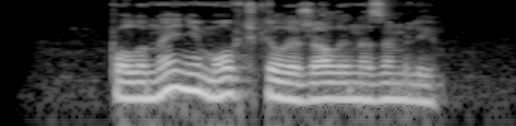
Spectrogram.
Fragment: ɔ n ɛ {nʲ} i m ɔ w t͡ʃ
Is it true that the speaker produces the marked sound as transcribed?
yes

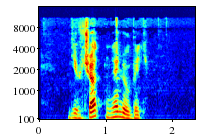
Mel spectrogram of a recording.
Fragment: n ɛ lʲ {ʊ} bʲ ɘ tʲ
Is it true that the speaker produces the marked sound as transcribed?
no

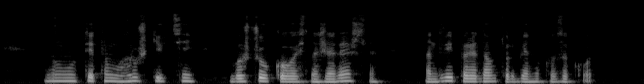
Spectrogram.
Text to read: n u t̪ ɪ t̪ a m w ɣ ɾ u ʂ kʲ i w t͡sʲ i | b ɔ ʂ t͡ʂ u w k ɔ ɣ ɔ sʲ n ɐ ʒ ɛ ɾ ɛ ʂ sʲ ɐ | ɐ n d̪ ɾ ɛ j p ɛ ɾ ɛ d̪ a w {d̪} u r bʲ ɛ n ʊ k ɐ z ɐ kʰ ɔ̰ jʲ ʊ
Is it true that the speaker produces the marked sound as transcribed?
no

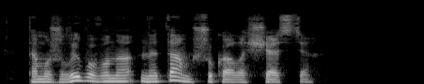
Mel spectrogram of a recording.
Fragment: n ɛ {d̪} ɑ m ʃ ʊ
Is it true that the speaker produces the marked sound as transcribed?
no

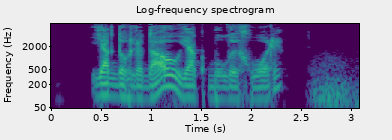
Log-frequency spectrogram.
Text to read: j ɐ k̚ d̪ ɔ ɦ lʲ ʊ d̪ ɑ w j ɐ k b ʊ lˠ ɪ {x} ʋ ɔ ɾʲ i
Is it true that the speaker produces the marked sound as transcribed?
yes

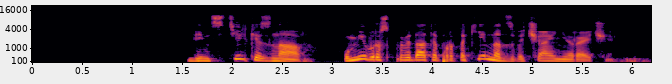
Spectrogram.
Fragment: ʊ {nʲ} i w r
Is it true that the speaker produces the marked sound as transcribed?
no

